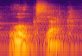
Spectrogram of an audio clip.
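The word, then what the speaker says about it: Rucksack: in your karma roseac is by the way a German word you want to say it properly you would say roacak um uh yes you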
